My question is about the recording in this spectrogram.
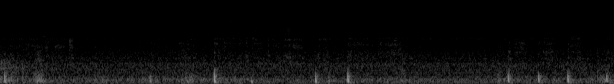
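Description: Marker pen writing on a whiteboard: faint strokes and about ten short, sharp ticks as the tip meets and leaves the board, scattered irregularly.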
